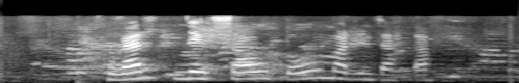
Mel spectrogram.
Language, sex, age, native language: Icelandic, male, 10, Icelandic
